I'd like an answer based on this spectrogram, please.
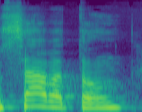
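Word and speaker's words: σάββατον: En la palabra griega 45:21, Sabbath, que ya ustedes saben que es la pronunciación Sabbaton, día de reposo o sábado.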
